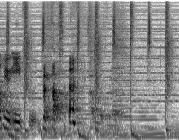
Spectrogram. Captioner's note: laughs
